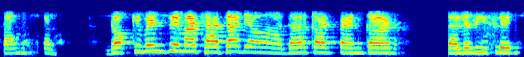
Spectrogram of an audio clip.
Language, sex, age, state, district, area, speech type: Sindhi, female, 45-60, Maharashtra, Mumbai Suburban, urban, conversation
